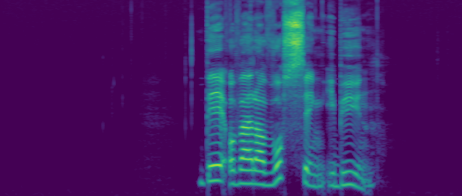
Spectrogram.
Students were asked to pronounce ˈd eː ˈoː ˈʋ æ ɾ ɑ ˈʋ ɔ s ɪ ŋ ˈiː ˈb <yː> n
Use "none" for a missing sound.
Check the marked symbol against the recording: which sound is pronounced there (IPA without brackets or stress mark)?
yː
